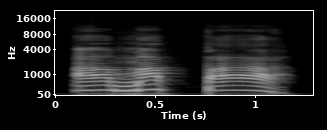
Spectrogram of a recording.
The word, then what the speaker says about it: Amapá: Amapá. Oxítona, última sílaba tônica, terminada em A, leva acento.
